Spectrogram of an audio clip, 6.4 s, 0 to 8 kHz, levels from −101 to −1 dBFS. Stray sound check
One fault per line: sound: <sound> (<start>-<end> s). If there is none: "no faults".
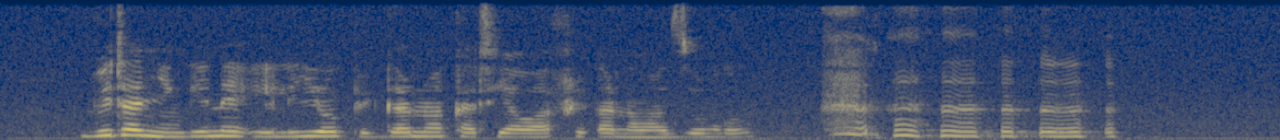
sound: laugh (4.1-5.7 s)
